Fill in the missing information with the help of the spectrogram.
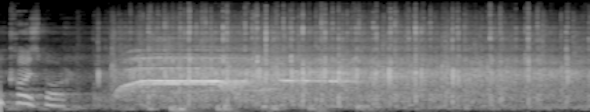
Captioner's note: audience applauding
